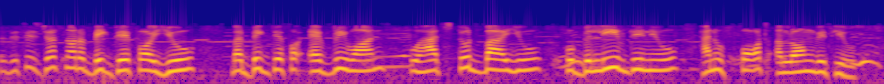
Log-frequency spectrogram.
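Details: Adult interviewer; Typical speech.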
